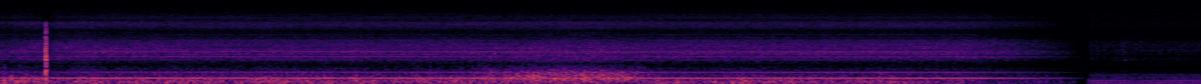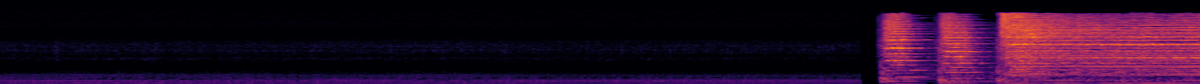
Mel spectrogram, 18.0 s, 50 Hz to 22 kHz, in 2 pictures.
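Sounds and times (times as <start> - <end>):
motorcycle engine idling: 0.0 - 3.8, 4.4 - 15.6
loud music: 15.6 - 18.0.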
